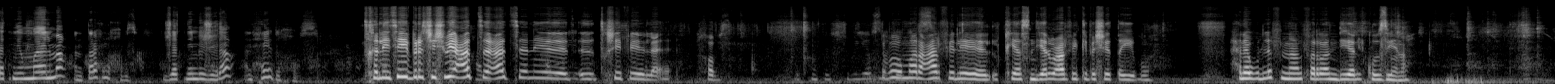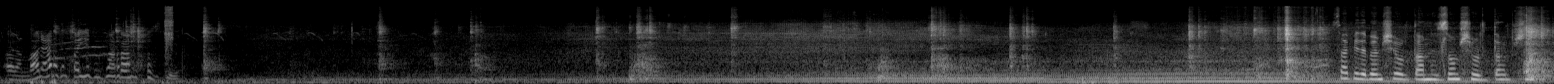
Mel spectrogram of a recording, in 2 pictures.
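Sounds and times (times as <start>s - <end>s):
engine running steadily: 16.9s - 31.0s.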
